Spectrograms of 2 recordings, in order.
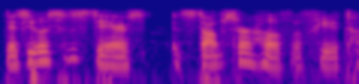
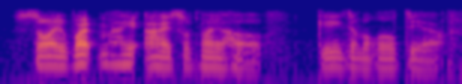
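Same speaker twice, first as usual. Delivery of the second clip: plain reading voice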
